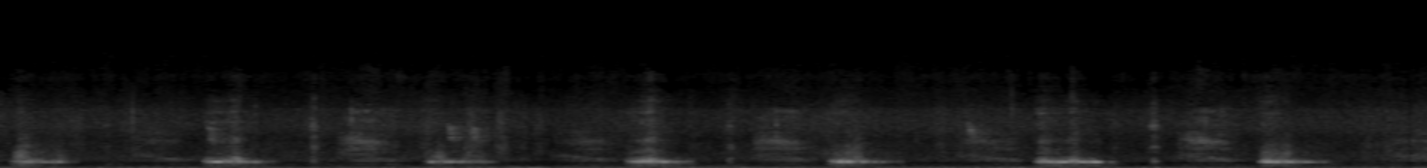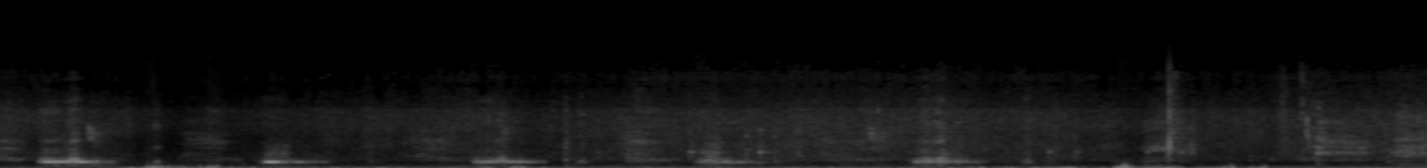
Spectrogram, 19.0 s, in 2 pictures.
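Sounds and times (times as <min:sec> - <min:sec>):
low rumble: 0:00.0 - 0:19.0
bird calling: 0:01.4 - 0:03.4, 0:04.2 - 0:09.0, 0:09.8 - 0:10.4, 0:14.1 - 0:14.7.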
